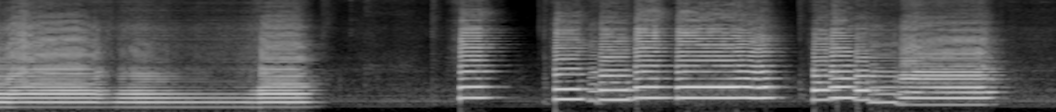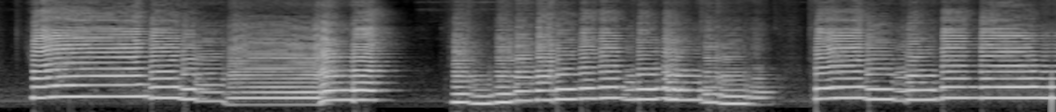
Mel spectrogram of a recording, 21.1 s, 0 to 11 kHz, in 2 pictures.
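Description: Tenor saxophone played through a Robusto 8* metal 10M fan mouthpiece, heard as loud, close, full-bodied sustained phrases and runs separated by short pauses, with no accompaniment.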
